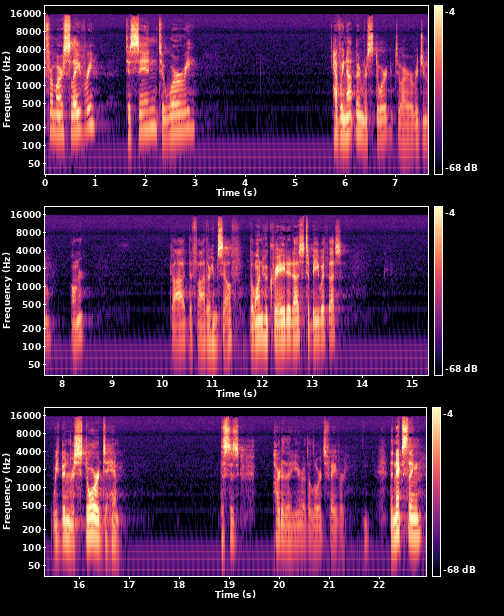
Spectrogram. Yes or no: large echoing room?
yes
